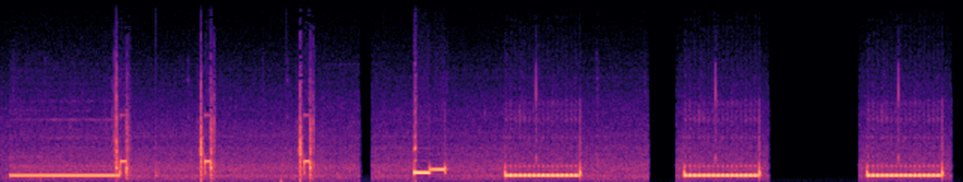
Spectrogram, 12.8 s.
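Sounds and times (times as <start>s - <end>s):
telephone dial tone: 0.2s - 1.5s, 6.8s - 7.8s, 9.1s - 10.2s, 11.6s - 12.6s
telephone keypad beeps dialing emergency number 110: 5.6s - 6.0s.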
